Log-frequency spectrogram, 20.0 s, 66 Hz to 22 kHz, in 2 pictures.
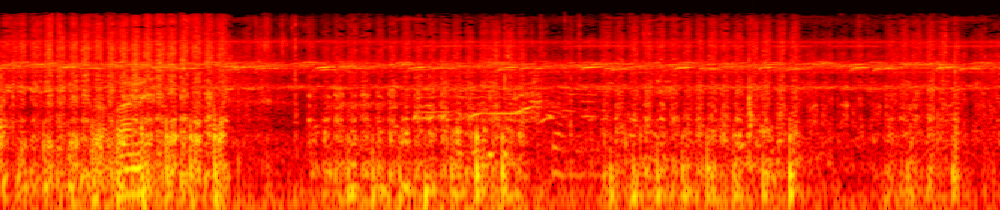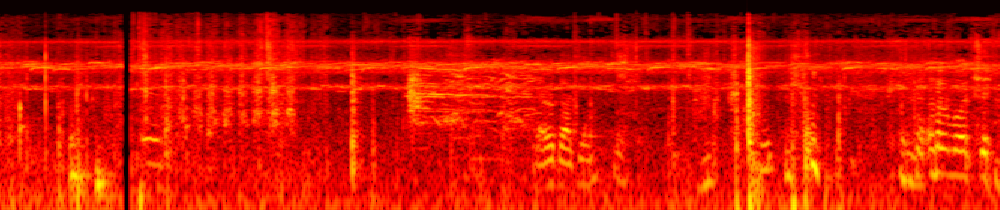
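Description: A kitchen knife sawing and scraping through raw pork on a plastic bag, over the steady high chirring of night insects. A sharp click comes about 17 seconds in.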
